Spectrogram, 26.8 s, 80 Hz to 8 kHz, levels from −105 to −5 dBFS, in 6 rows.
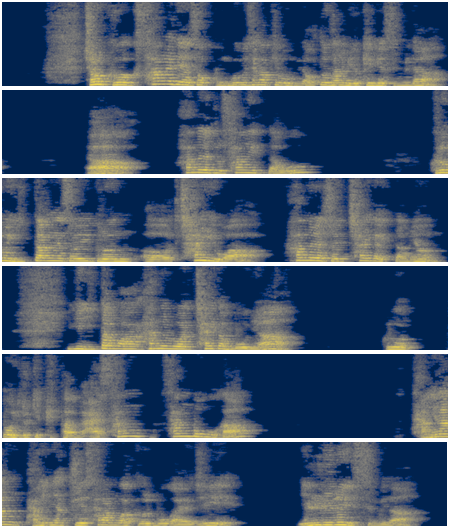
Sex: male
